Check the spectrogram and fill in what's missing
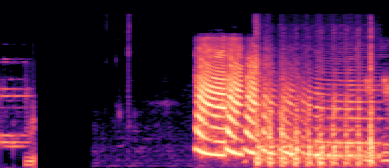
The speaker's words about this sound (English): Oh no, the air horn.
